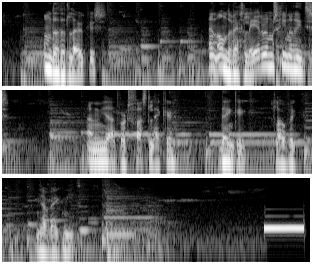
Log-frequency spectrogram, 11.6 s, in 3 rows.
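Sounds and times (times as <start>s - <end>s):
speech: 0.2s - 1.5s, 2.6s - 4.1s, 4.9s - 8.9s
telephone call tone: 11.0s - 11.5s.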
